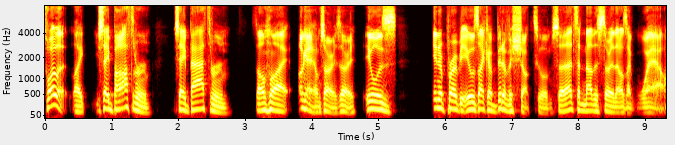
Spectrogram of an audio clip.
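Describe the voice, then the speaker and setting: A man with an Australian accent and a medium pitch talks at a fairly quick pace, with an animated tone and lively intonation. The sound is dry and close with no echo, on a very clean recording with a silent background. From Australia, Adelaide. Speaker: podcast co-host. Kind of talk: casual chat.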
